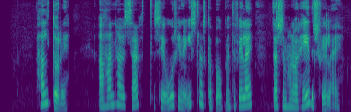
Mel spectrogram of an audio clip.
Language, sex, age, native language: Icelandic, female, 30-39, Icelandic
